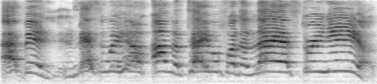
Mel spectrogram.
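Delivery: high, loud, laugh-cry shout. Retold or imitated. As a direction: shout the confession through laughter. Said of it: "I said".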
